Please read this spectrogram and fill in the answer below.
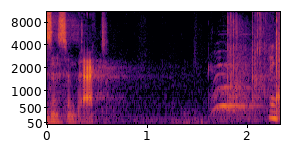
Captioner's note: applause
